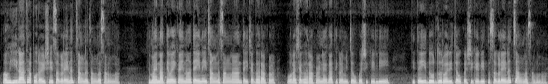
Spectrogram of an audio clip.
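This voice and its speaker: A man's voice: fairly high pitch, flat delivery, quick pace, warm tone, lightly acted. A man voicing an earnest village father in a homemade cartoon, speaking colloquial, emphatic, repetitive Marathi with a Vidarbha accent. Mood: earnest, reassuring. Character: earnest village father arranging his daughter's marriage.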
